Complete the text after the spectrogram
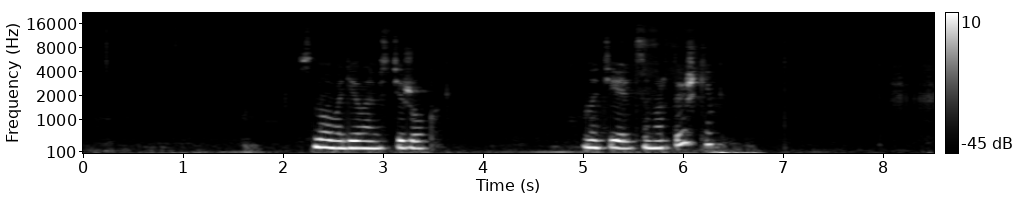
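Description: A needle pulls yarn softly through a crocheted toy.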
